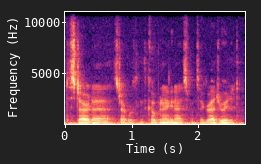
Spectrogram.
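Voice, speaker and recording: Fast-talking deep Canadian man, echoey room. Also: monotone. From Toronto, Canada. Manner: quick, agreeable, explanatory. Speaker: guest, urban planner.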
